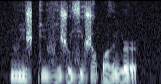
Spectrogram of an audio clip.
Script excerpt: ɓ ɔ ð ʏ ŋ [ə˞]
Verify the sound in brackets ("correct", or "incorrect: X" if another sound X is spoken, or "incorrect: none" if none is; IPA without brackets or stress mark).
correct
